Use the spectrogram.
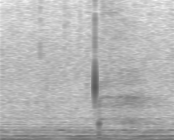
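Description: Rain falling on dense leafy vegetation near a camp, a soft steady patter with a faint drip, plus one sharp close drop tick standing out briefly.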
